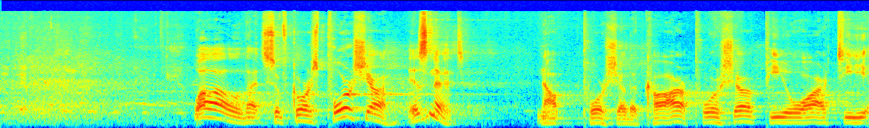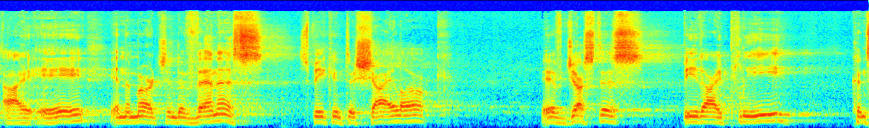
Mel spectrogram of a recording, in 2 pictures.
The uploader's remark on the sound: from the stage at our Family Leadership Summit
